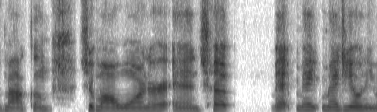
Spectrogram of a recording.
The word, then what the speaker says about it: Mangione: Kim made sure to say rest in peace and power to Malcolm Jamal Warner and Chuck Mangione, right?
